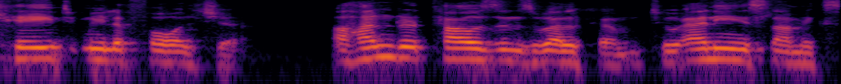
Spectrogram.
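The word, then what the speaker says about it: Céad míle fáilte: Cade Mila Falcha. – Cade Mila Falcha.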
